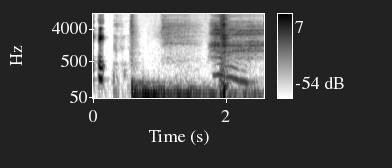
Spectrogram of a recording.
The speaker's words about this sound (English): yoga breath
